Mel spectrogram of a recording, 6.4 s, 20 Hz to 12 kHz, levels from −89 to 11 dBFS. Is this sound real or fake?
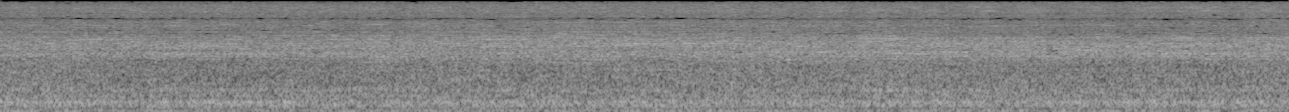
real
